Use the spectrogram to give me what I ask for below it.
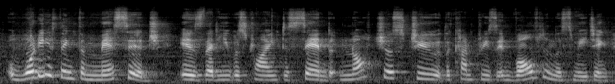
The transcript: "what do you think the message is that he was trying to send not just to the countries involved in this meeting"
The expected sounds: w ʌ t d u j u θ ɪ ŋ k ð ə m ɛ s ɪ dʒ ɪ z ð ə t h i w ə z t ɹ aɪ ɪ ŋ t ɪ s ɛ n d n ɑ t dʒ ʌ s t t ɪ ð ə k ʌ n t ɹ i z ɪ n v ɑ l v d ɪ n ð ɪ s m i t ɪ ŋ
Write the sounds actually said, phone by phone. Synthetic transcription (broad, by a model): w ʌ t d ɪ j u θ ɪ ŋ k ð ə m ɛ s ɪ dʒ ɪ z ð ə t h i w ə z t ɹ aɪ ɪ ŋ t ɪ s ɛ n d n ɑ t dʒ ʌ s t t ɪ ð ə k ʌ n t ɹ i z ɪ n v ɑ l v d ɪ n ð ɪ s m i t ɪ ŋ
